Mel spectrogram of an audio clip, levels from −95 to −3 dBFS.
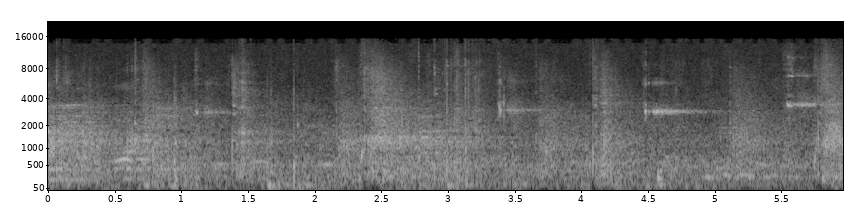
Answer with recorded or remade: recorded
